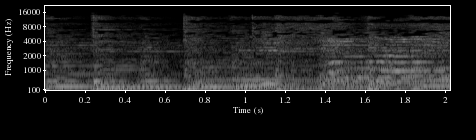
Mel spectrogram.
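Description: Bachata music with a plucked guitar and a singing voice over a strong bass line.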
